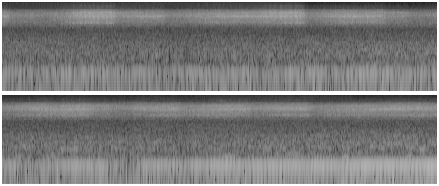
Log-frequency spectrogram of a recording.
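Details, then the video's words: On Table Rock Lake in southern Missouri on a warm Saturday, cicadas on the shore produce a shrill buzzing drone that surges and dips every second or so, while a boat motor hums steadily underneath. "Boating Lake Sounds and Cicadas"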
